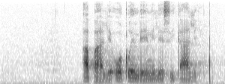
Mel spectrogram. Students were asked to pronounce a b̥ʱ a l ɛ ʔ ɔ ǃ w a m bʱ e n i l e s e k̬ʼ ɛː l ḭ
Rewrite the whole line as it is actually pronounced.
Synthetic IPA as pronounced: a b̥ʱ a l ɛ ʔ ɔ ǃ w ɛ m bʱ e n i l e s i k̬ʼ aː l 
